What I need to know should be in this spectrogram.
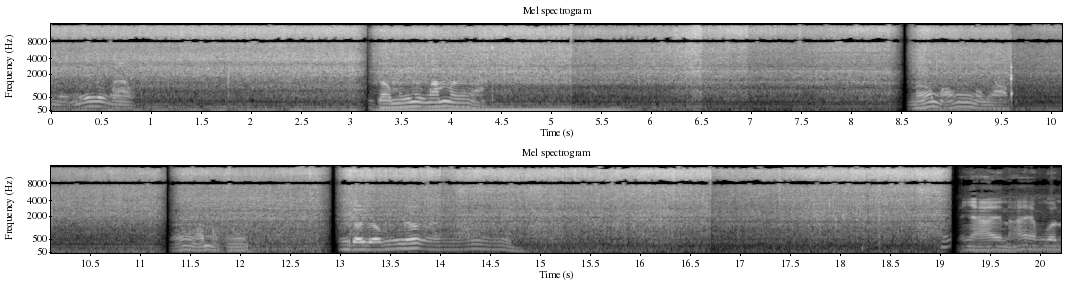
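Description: Chicken pieces sizzle and crackle in hot oil.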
